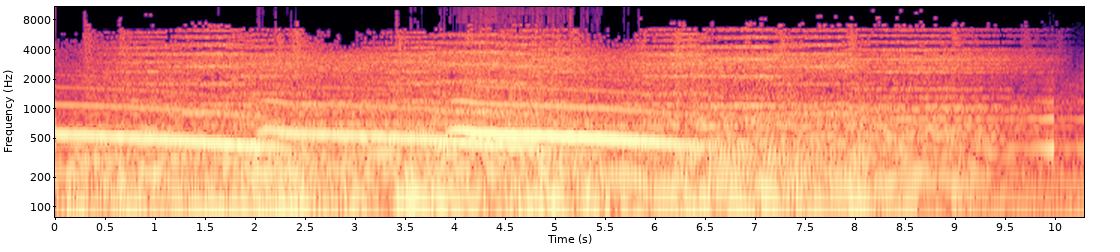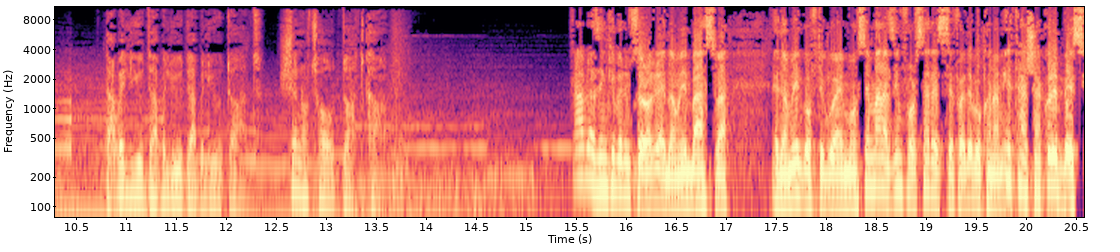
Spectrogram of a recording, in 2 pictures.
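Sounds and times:
wolves howling: 0.0 - 7.4
speech: 10.9 - 13.8, 15.4 - 20.5.

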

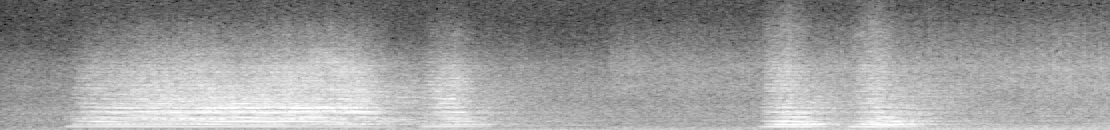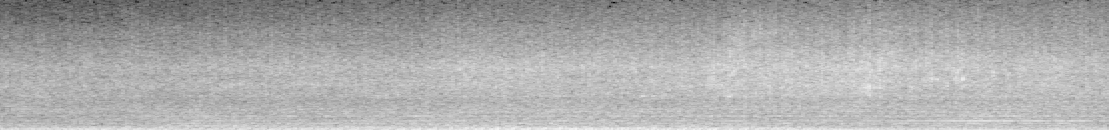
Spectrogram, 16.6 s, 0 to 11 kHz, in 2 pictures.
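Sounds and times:
passing train rumbling: 0.0 - 16.6
train horn blaring: 0.4 - 4.5, 5.7 - 7.4, 15.0 - 16.6.

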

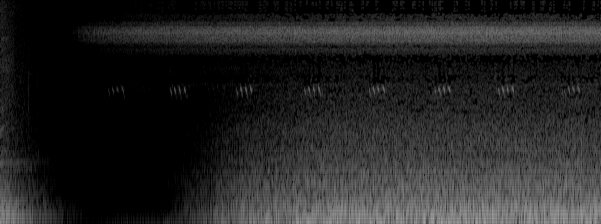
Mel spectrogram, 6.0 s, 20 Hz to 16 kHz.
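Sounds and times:
crickets chirping in chorus at night beside a railway track: 1.1 - 5.9
high insect drone: 1.1 - 5.9
broad rushing noise: 2.5 - 5.9.

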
